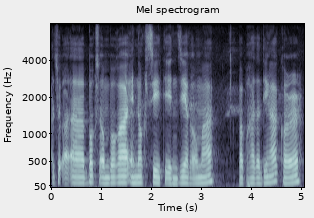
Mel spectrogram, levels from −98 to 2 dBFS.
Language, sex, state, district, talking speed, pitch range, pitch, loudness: Mizo, male, Mizoram, Aizawl, 225 wpm, 100-115 Hz, 105 Hz, -22 LUFS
